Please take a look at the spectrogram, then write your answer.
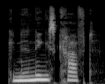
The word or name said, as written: gnide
